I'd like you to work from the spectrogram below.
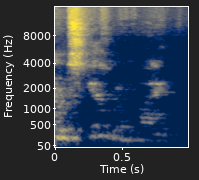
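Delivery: hoarse voice giving out; strained, hoarse throat; losing voice. Real, not acted. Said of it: "I'm losing my voice a little bit".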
